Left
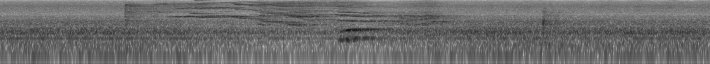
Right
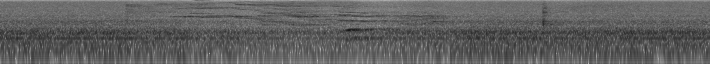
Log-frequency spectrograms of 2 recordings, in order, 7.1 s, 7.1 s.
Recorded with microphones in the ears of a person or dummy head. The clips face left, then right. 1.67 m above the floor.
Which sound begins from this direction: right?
A thud, at 5.4 s.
